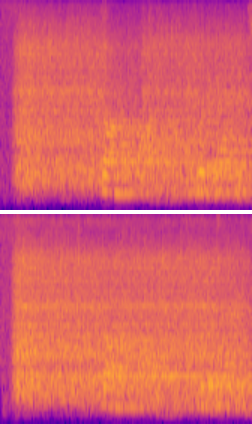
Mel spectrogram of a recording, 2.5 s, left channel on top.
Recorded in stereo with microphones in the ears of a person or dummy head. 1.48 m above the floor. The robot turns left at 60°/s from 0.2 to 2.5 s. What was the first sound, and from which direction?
A woman speaking, 160° left.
